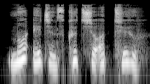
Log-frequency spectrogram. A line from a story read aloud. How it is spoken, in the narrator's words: Haywan whispered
